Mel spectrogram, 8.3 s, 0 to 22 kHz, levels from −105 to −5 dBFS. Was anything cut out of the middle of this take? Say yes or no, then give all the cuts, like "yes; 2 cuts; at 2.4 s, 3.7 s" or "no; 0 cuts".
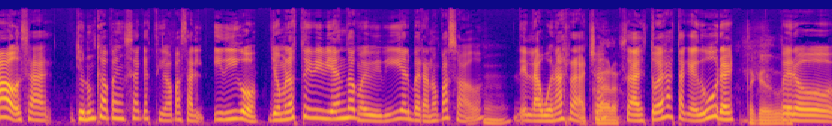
yes; 2 cuts; at 2.6 s, 3.6 s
